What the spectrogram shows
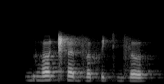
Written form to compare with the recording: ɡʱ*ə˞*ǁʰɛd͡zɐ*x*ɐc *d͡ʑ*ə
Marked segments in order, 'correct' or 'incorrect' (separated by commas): incorrect, correct, incorrect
